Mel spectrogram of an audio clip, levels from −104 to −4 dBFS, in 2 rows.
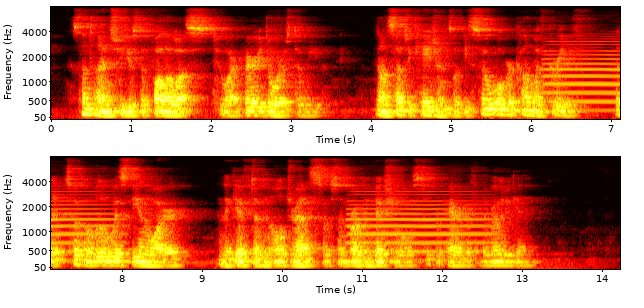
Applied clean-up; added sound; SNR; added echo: none; Wind instrument, woodwind instrument; 14 dB; reverberation time 0.6 s.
